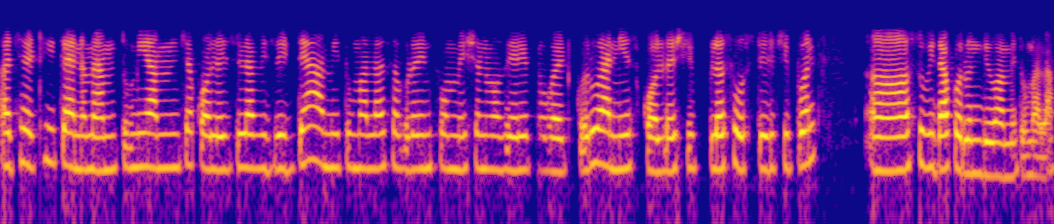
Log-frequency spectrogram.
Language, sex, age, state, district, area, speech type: Marathi, female, 18-30, Maharashtra, Wardha, urban, conversation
